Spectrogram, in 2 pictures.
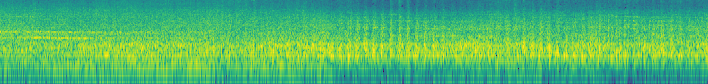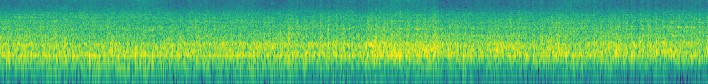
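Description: Freight cars of a passing CSX freight train rolling by close up: a steady rumble of steel wheels on rail, with rapid clicks as the wheels cross the rail joints.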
